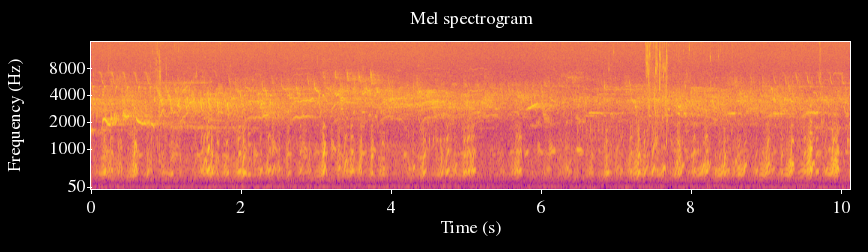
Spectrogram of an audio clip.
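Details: European frogs in the Czech Republic calling as a group, a steady run of low, pulsing croaks in overlapping bursts, briefly quieter midway, with thin higher rattles in the background.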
